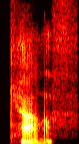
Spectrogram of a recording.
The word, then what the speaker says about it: calf: A silent l often before an a or before a d. For example, walk, talk, half, calf.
